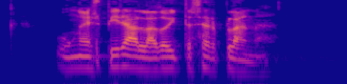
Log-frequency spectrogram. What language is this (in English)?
Galician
